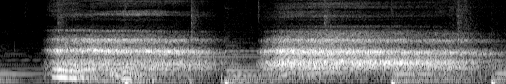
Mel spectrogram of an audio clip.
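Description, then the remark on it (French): Two long, loud, raspy breaths drawn through a tightened throat, one in and one out, a person imitating the mechanical hiss of Darth Vader's respirator. No talking. “Dark Vador, c'est parti.”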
